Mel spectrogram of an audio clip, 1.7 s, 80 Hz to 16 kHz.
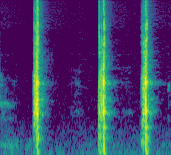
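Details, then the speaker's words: Prusa MMU2S multi-material unit on first test after assembly: sharp separate clunks about half a second apart as the selector hits its mechanical end stop, normal homing. "clunking sound there's a mechanical stop on here so what it does is it turns all the way back it turns all the way front kind of thing you know but it physically stops at a certain spot"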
